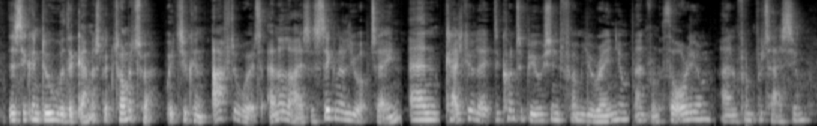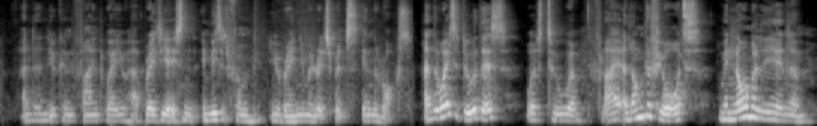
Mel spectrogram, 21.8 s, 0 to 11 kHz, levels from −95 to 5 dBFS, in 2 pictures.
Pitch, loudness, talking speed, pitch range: 170 Hz, -20 LUFS, 175 wpm, 155-190 Hz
